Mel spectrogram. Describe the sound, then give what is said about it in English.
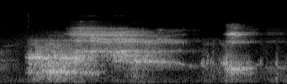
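A deep breath drawn in through the mouth: a loud, airy rush lasting over a second, followed after a short gap by a briefer breathy sound. “Take a breath. I want you to breathe in through your mouth.”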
